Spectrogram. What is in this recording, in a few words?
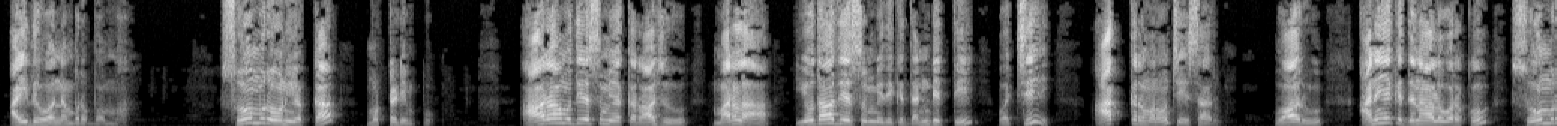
telugu bangladesh; on trial for god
